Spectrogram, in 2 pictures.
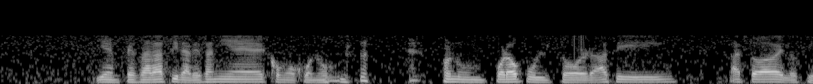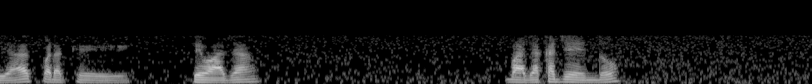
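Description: Overdone noise removal runs throughout: an over-aggressive suppressor strips bands near its noise estimate, leaving near-silent gaps with twinkling specks. From 5.74 to 5.81 s, bit errors on a digital phone line flip individual A-law samples at roughly 0.15 percent, producing a brief burst of sharp ticks and crackle.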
